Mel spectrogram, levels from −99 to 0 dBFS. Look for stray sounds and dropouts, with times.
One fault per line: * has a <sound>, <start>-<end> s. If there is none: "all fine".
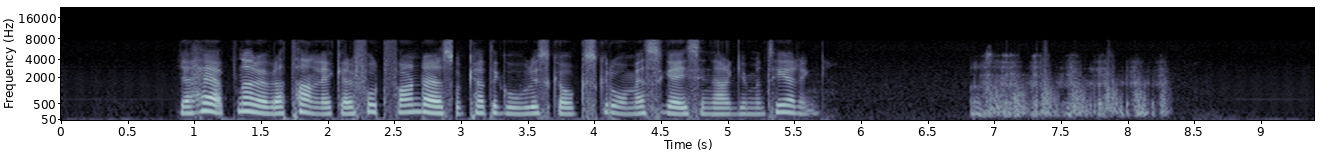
* has a dropout, 2.9-3.0 s
* has a laugh, 6.8-8.3 s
